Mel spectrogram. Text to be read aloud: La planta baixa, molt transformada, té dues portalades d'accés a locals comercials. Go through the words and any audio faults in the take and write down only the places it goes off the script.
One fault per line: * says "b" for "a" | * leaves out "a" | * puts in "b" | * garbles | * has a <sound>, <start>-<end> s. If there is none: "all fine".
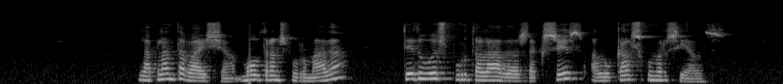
all fine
